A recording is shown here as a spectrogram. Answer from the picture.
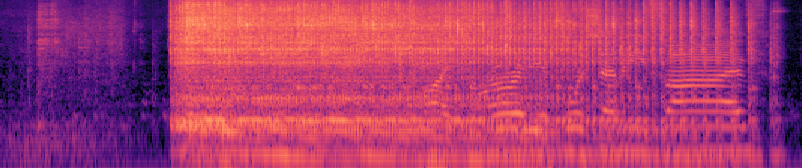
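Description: Prize wheel spun by hand: its flapper rattles rapidly over the pegs on the rim, starting suddenly a little under two seconds in, then slows into separate clicks and stops near the end. A voice calls out over the clicking.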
